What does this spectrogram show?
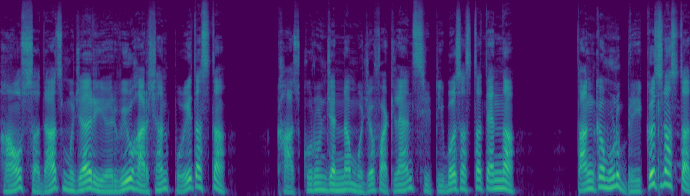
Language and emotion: Goan Konkani, fearful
